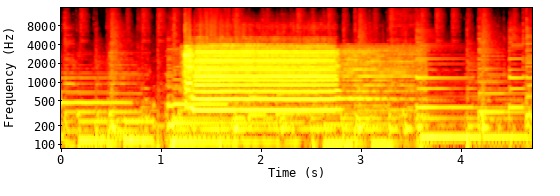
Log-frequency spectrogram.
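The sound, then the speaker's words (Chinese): The loud horn of the ship Seven Seas Overlord, entering the largest dock at Crocodile Island, blasts one long, steady, brassy note for about two and a half seconds, rising over a bed of background music that continues after it fades. “响亮的汽笛声再度响起。”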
